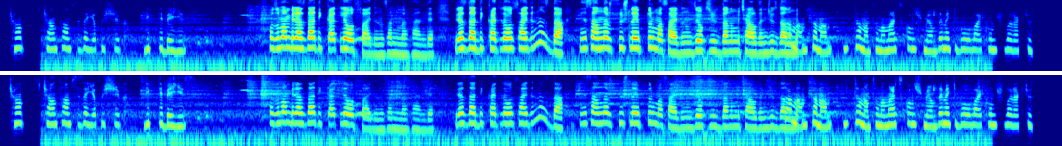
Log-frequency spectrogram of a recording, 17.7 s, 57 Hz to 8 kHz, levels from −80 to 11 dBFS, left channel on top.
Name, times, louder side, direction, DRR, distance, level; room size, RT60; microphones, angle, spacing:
sound 1, 0.7-16.6, right 3 dB, 45° right, 6.5 m, -45 dB
voice 1, 0.7-2.0 2.4-3.1 13.1-17.2, right 3 dB, 75° right, 2.7 m, -33 dB
voice 2, 4.5-7.2 7.6-9.4 9.7-13.3, left 6 dB, 90° left, 0.6 m, -24 dB
head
